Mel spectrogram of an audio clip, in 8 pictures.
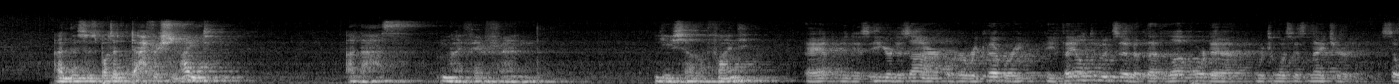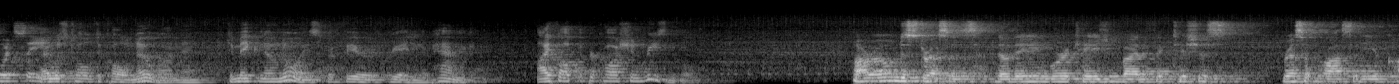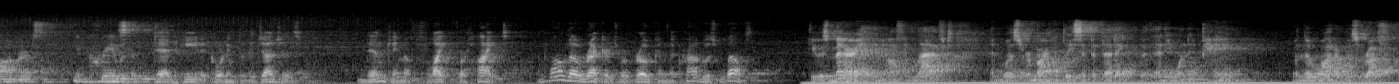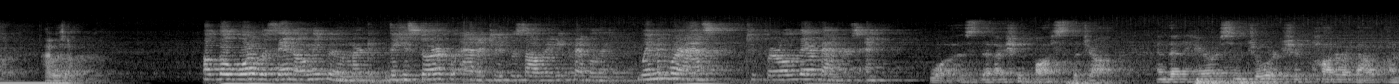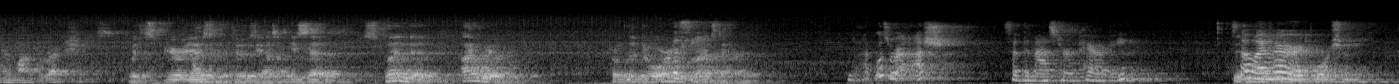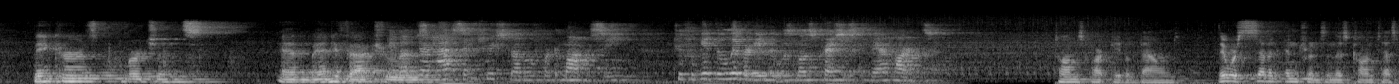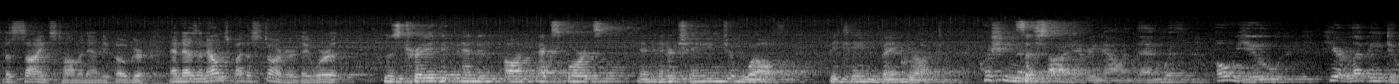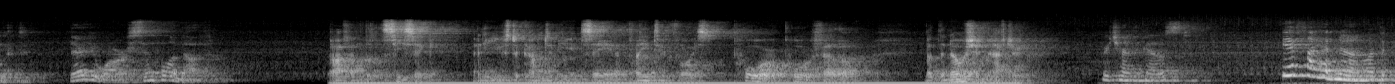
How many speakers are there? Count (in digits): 10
